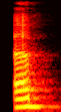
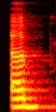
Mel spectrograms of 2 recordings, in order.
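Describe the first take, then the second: First: The final b stops short at the lips. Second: The same.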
